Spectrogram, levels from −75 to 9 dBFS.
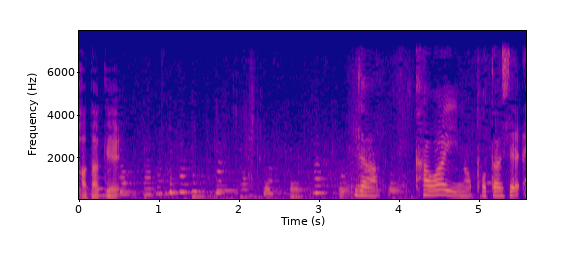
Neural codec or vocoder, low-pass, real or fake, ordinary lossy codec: none; 7.2 kHz; real; none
